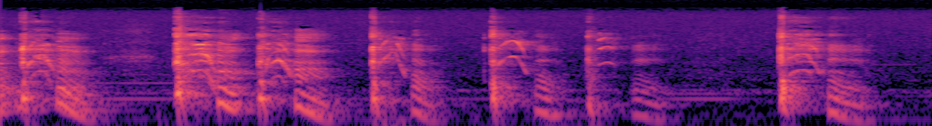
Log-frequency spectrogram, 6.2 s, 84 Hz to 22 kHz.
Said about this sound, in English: I'm not sure I've ever started any episode without coughing in the first 20 seconds. It's like my sign. It's like light up, then you cough, then we begin.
